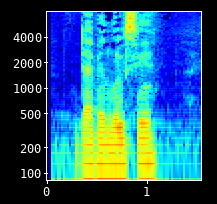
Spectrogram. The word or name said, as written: Devin Lucien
